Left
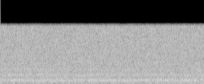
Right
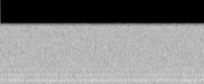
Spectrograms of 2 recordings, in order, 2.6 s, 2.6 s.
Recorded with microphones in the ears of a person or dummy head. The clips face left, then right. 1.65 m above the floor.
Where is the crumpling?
I don't hear crumpling.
